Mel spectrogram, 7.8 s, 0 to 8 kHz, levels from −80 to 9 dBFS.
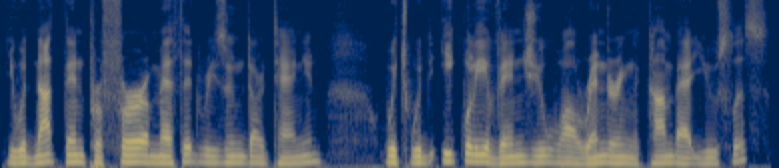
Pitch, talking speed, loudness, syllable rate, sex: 110 Hz, 145 wpm, -20 LUFS, 5.1 syllables/s, male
